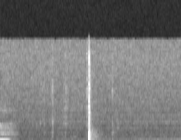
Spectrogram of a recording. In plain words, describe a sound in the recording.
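A playing card is slapped down onto a table.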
